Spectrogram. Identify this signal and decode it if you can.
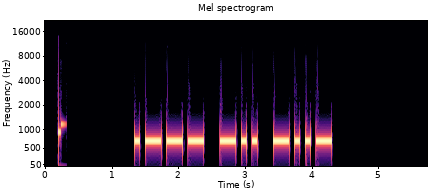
Morse code, heard as a keyed tone, about 15 wpm, 700 Hz. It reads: JDX
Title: USA Call Sign Postfixes - 3 Letters 15wpm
